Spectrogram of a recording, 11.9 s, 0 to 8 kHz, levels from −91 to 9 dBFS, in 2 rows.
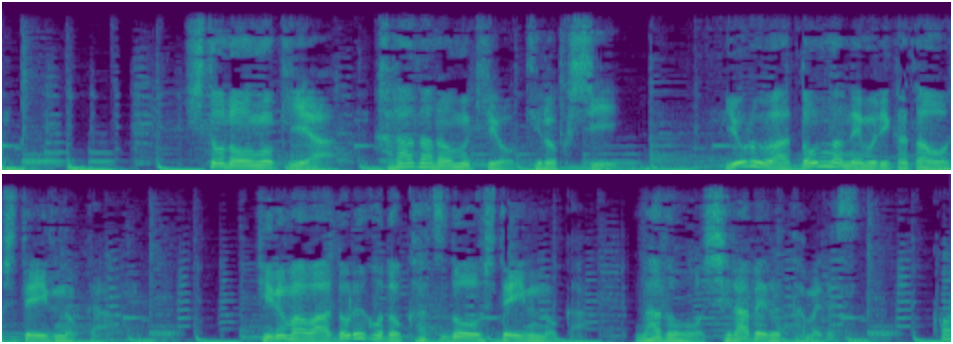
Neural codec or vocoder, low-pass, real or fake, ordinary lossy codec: none; 7.2 kHz; real; none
